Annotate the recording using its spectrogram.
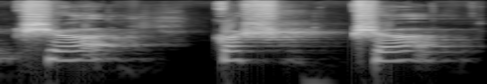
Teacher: તો એ પહેલા જરાક અર્ધ ક બોલાશે અને પછી એ શ બોલાશે, ક્ષ ક્ષ, અને પછી અ બોલાશે. · આ ક વત્તા શ અને એમાં ભળેલો છે સ્વર અ, અને આમ એક ક્ષ થયો છે.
